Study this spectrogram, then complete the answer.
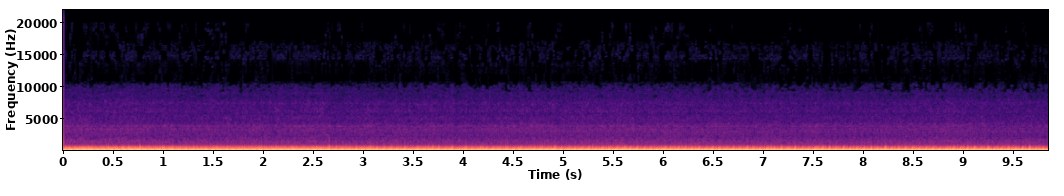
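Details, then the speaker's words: Nissan 350Z V6 at startup after replacing test pipes with Berk high-flow cats (not yet broken in): steady deep even idle with no rattle or misses, maybe slightly quieter and throatier; healthy idle, no interior noise. "it sounds actually the same volume I would say maybe a little bit quieter um a little bit throatier um no noise inside"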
